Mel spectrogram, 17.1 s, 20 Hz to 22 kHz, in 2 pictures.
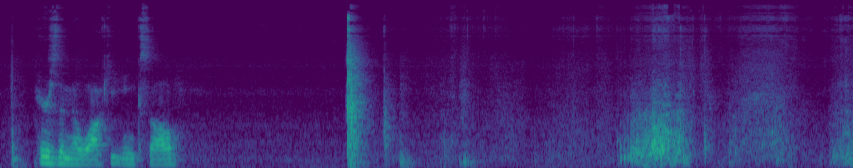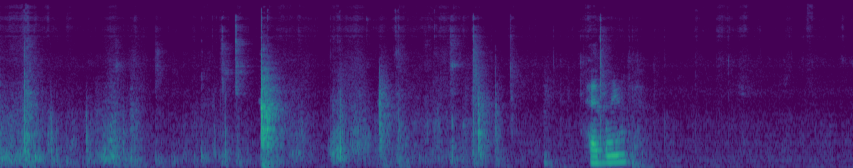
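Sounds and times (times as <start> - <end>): rustling scrape of gear: 4.4 - 10.0, 11.4 - 13.1.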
